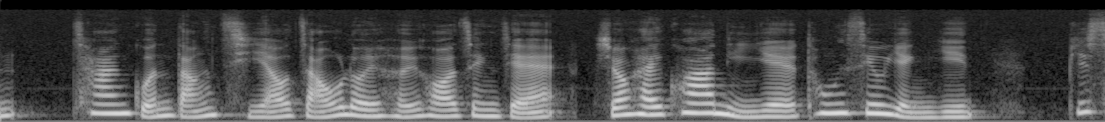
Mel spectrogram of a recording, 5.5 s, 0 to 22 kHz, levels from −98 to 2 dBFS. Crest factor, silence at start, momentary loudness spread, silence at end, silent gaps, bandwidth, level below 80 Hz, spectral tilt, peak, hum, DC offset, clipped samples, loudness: 14 dB; 0 s; 9 LU; 0 s; none; 12.5 kHz; -70 dBFS; -6.5 dB/octave; -6 dBFS; none; 0.3%; under 0.1%; -21 LUFS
